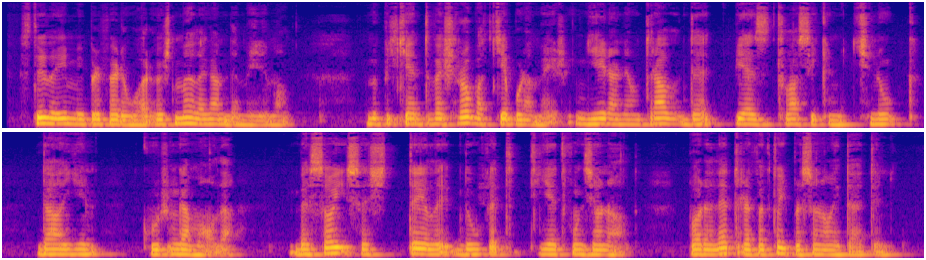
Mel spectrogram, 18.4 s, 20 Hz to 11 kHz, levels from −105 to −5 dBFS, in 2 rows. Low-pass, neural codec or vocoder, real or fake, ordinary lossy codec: none; none; real; none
